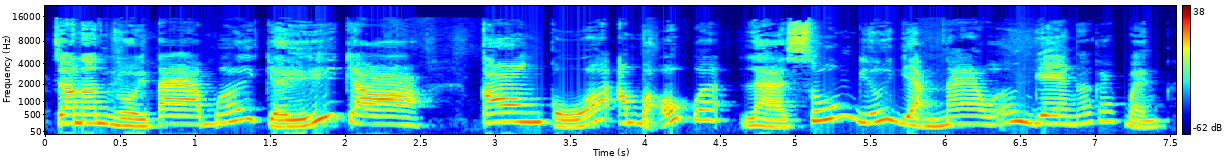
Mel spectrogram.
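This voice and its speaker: A woman's voice: a little high, unhurried. A woman telling a ghost story in a chatty way, often turning to her listeners. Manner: lively, chatty, addresses listeners directly.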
